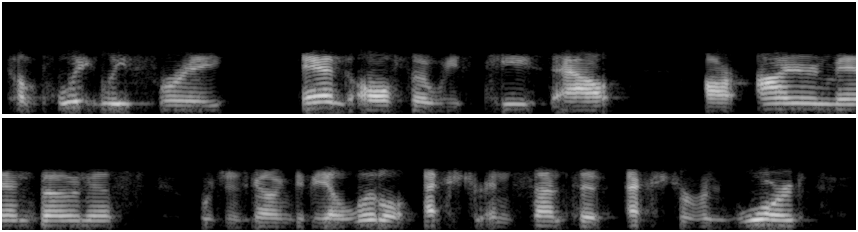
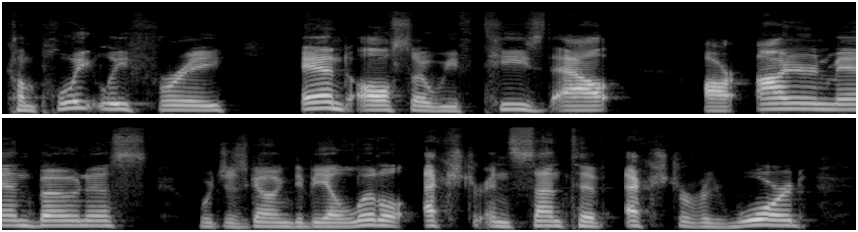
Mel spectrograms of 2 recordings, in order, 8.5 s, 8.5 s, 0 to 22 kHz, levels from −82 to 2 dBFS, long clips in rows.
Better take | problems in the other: second | phone-call audio; poor line; nothing above 3 kHz

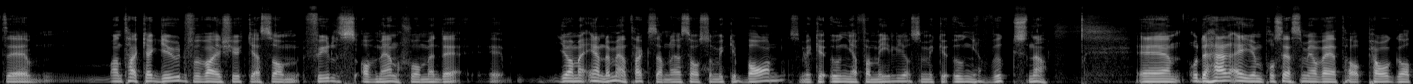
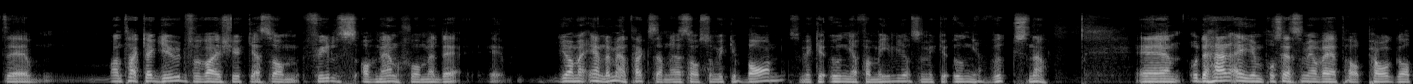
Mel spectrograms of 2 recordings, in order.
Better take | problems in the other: first | garbled, watery; slightly

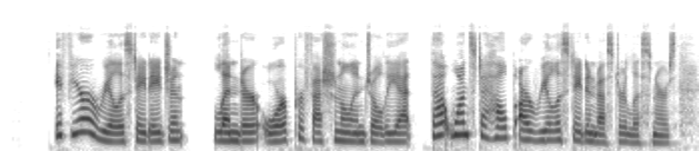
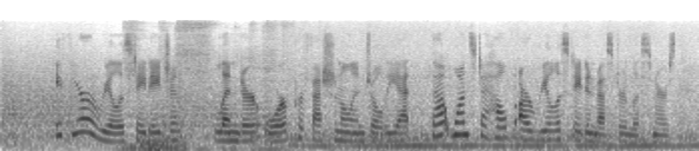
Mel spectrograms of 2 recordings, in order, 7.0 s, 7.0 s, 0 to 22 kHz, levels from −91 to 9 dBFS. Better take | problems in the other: first | train or aircraft noise; loud; throughout; 9 dB below the speech

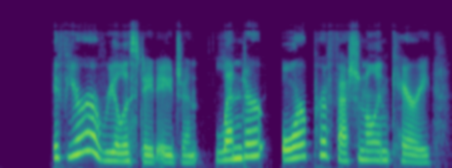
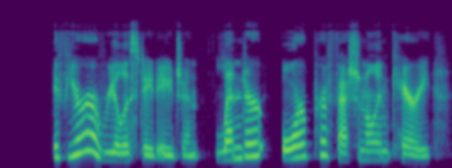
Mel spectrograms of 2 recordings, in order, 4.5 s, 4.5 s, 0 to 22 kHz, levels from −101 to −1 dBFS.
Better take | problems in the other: first | thin; very slightly; fading below 300 Hz

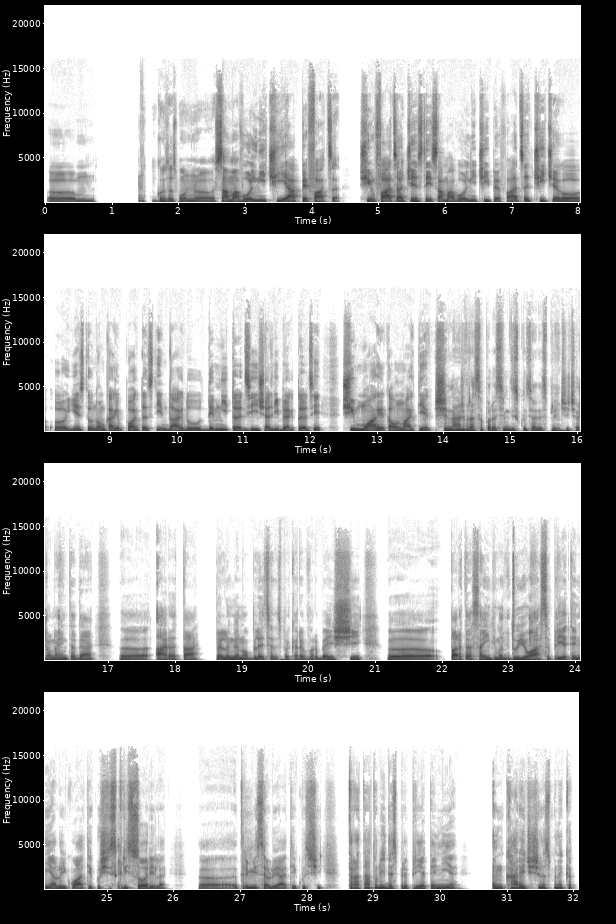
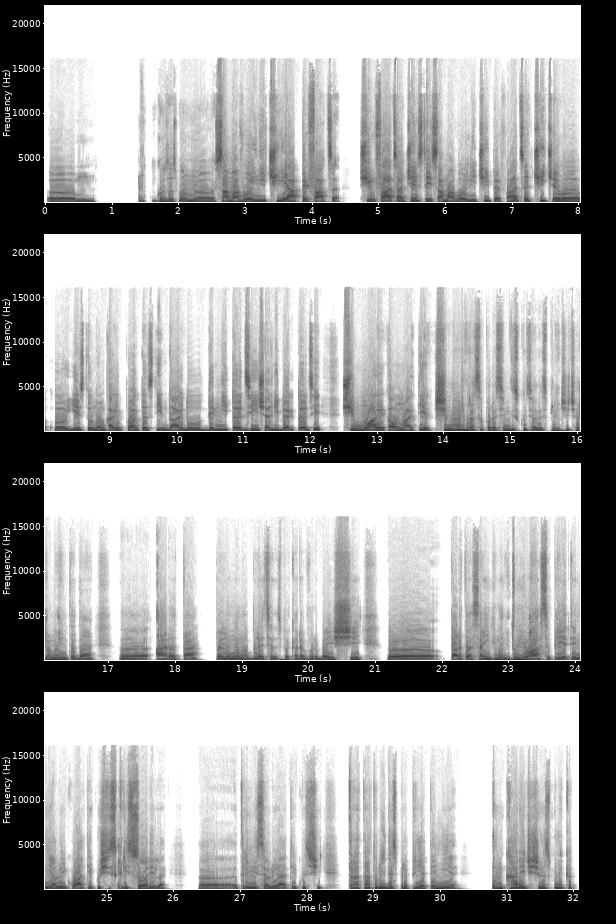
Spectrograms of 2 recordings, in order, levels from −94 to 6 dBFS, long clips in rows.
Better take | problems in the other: first | distortion; slight; 11% of the sound clipped

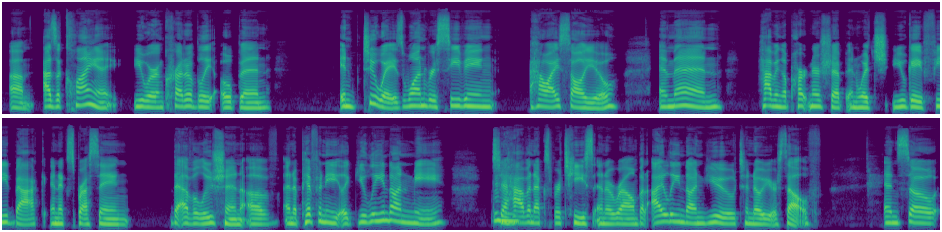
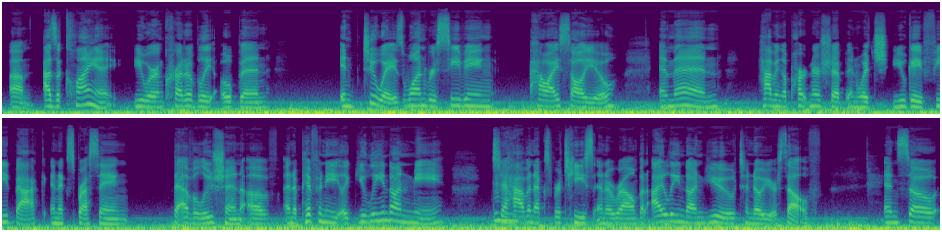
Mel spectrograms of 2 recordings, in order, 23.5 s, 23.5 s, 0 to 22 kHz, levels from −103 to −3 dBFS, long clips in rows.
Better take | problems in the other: first | low rumble; noticeable; throughout; 20 dB below the speech

